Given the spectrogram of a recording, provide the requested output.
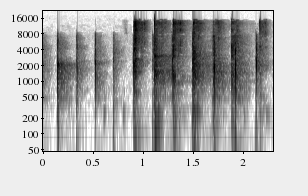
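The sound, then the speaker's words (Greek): A few hosts clap for themselves briefly, starting with several sharp separate claps that quickly thicken into a short burst of lively applause, with no talking over it. “Χειροκροτάμε του εαυτού μα.”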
